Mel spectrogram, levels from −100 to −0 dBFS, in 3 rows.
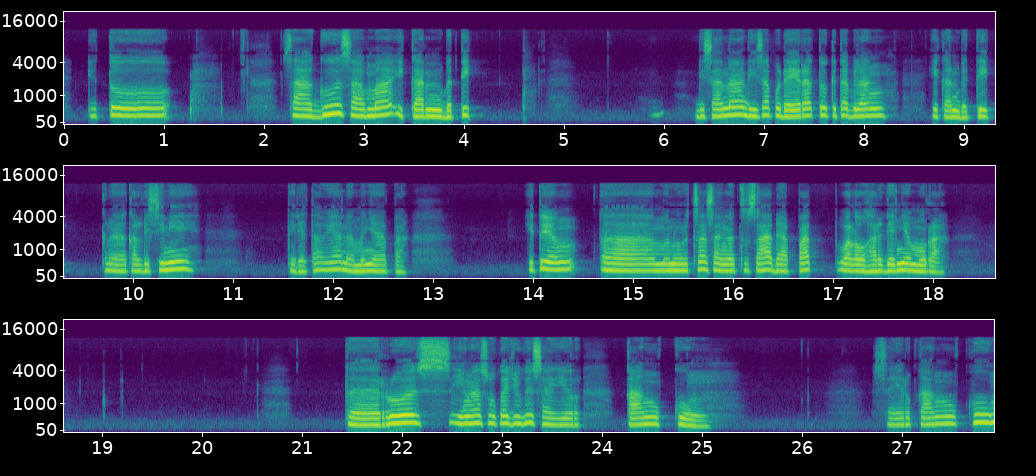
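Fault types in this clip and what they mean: MP2 compression, throughout: dull, granular, gurgling speech with nothing above 12.2 kHz, likely Layer II sub-band coding switching off upper bands, fitting a 64 kbps rate.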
